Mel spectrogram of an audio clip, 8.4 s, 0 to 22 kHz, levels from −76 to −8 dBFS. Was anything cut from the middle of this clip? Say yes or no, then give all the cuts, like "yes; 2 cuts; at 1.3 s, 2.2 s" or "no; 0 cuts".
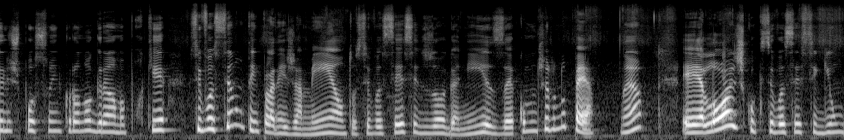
yes; 3 cuts; at 1.8 s, 5.4 s, 6.8 s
